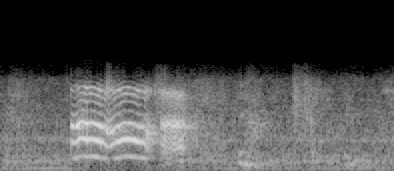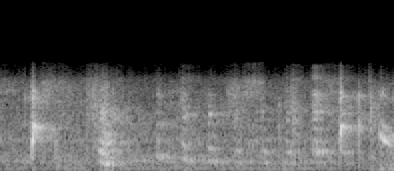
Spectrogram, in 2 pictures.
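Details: An infant granddaughter babbles and squeals, with a few sudden, sharp catches in the voice between sounds and a faint low hum in the background: hiccups.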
